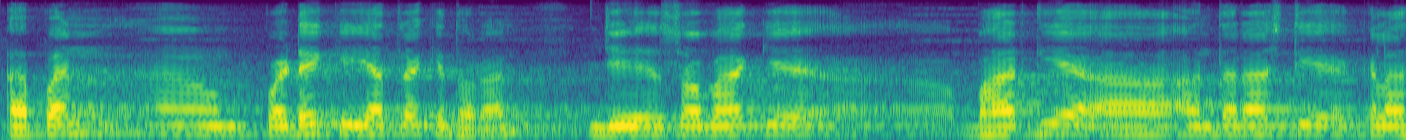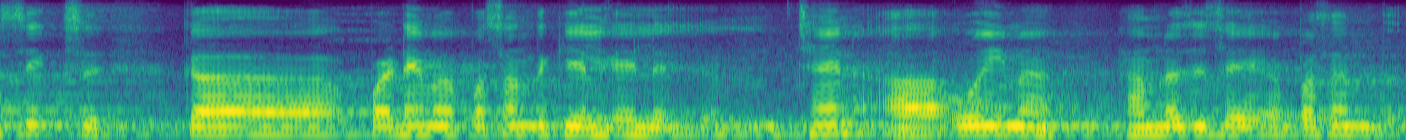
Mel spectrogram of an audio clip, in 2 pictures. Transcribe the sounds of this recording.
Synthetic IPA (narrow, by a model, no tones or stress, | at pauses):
əpən | pəɽ̤ekejat̪ɾaked̪ɔɾan | d͡ʒeswəbʱake | bʱaɾt̪ijəaant̪əɾːasʈɾijəklasiks | kə | pəɽ̤emepəsənd̪ʱkelɡelt͡ʃʰənaoɦimehəmɾad͡ʒet͡ʃʰɛpəsənd̪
